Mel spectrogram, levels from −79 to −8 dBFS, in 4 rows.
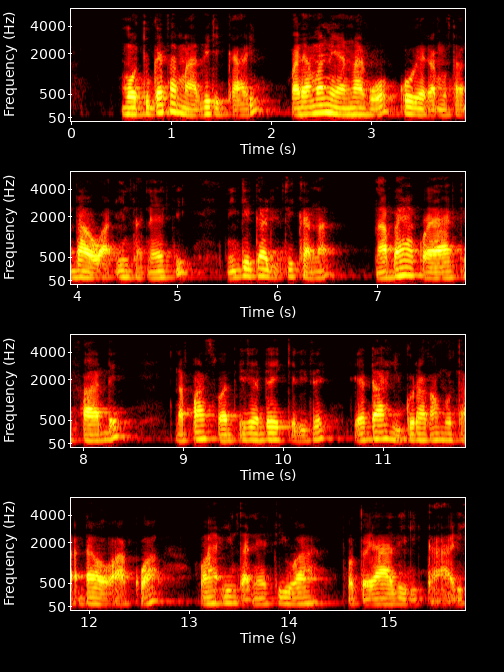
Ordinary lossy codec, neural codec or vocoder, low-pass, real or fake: none; codec, 16 kHz, 8 kbps, FreqCodec, smaller model; 5.4 kHz; fake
